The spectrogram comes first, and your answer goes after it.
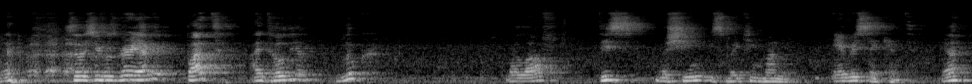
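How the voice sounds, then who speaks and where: A man's high-pitched, lively voice at a fairly slow pace, with long, frequent pauses, audible room echo and noticeable background noise. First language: not English. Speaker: tech company co-founder. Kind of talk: conference speech. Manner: halting.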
